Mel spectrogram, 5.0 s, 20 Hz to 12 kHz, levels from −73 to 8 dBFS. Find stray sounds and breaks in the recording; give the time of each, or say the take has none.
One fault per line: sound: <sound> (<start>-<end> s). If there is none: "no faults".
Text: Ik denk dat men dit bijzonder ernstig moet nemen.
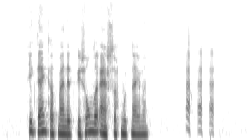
sound: laugh (3.7-4.3 s)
